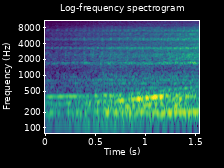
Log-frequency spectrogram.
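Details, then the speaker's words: Capacitor-start capacitor-run single-phase AC motor on an ITI trainer kit, variac raised past about 70 V: a steady hum climbs to speed, then one sharp tick as the centrifugal switch opens once speed is reached. A normal, healthy start. "ನೋಡಿ ಟಕ್ ಅಂತ sound ಬಂತ, switch open ಆಯಿತು."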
